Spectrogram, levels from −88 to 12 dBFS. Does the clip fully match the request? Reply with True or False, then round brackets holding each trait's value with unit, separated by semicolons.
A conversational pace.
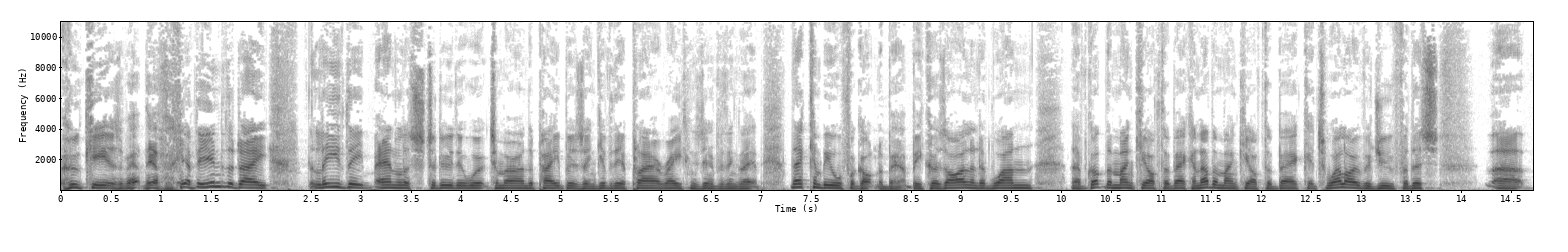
False (240 wpm)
